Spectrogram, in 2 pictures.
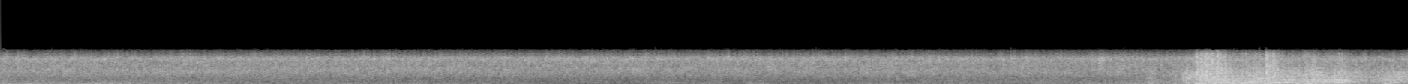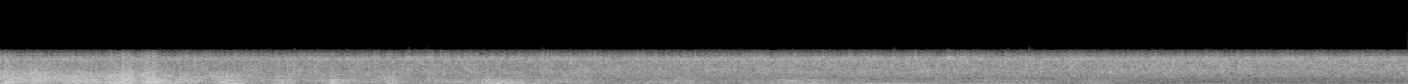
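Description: Thunderstorm rain falling steadily, recorded on a phone's microphone. About twelve seconds in, thunder breaks suddenly and loudly, then rolls on in uneven rumbles for around ten seconds before fading back under the rain.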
